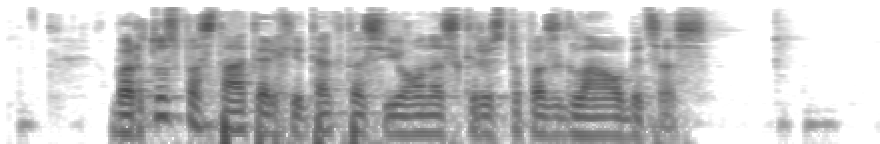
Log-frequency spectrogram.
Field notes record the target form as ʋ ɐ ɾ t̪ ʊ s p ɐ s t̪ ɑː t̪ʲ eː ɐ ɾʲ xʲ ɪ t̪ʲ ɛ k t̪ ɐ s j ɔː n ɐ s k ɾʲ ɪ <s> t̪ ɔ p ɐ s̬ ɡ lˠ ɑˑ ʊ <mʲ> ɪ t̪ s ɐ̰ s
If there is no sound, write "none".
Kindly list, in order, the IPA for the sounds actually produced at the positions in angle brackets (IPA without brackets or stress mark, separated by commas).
s, bʲ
